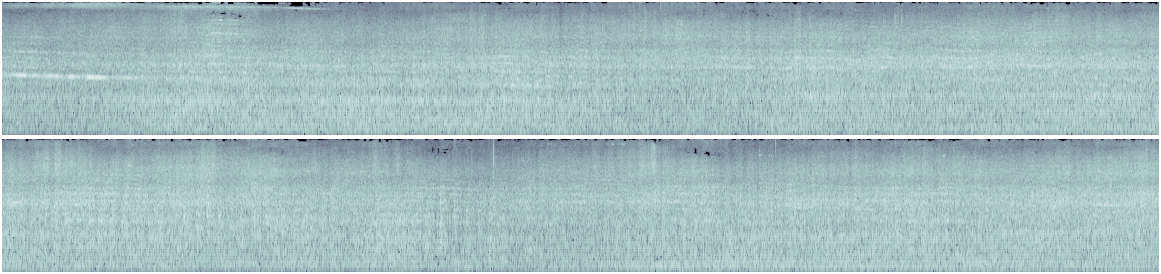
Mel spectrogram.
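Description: Freight cars of a long mixed freight train rolling past close by at a steady speed: a loud, continuous rumble and clatter of steel wheels on rail, with faint thin high whines from the wheels rounding a curve.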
